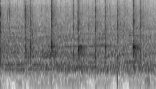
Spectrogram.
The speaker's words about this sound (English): When Marin's here, the clap sounds fuller. You know what I mean?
